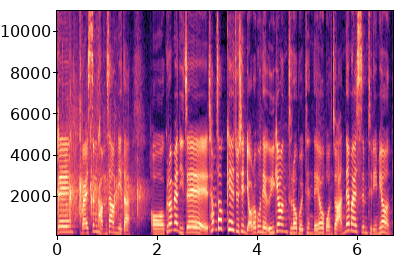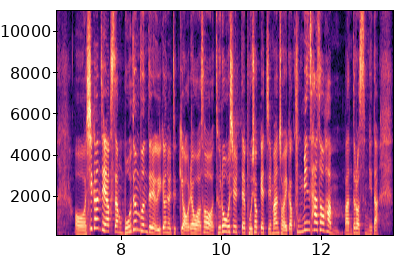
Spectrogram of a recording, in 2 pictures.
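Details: Adult woman speaking Korean; normal voice.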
